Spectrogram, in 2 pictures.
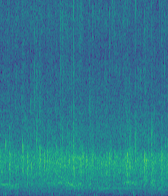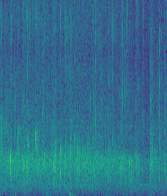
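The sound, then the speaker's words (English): An audience at First Church claps together in steady, dense applause that holds for several seconds before gradually thinning out at the end. “We just clap our hands.”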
